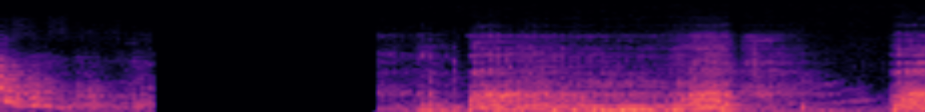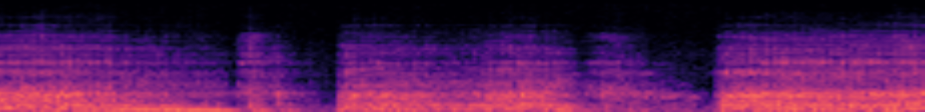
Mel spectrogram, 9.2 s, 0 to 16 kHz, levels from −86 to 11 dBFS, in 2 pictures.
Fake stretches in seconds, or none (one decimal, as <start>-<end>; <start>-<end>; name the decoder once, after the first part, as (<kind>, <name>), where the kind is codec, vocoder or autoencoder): 3.2-4.0 (autoencoder, DAC-VAE)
